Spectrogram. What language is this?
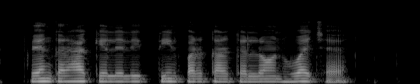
Maithili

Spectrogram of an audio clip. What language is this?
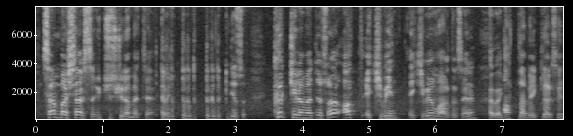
Turkish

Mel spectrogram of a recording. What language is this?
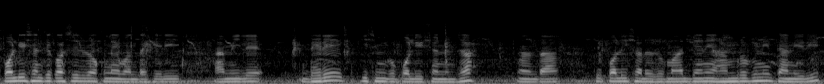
Nepali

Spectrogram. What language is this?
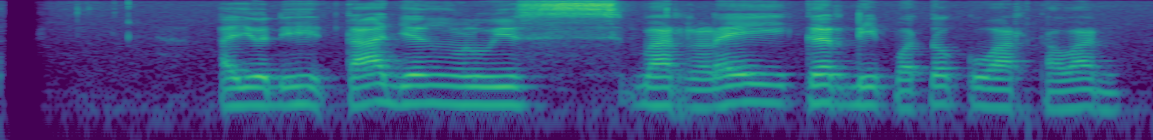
Sundanese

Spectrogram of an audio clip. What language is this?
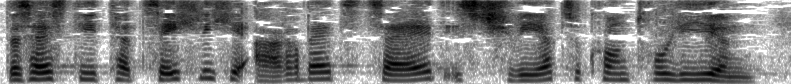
German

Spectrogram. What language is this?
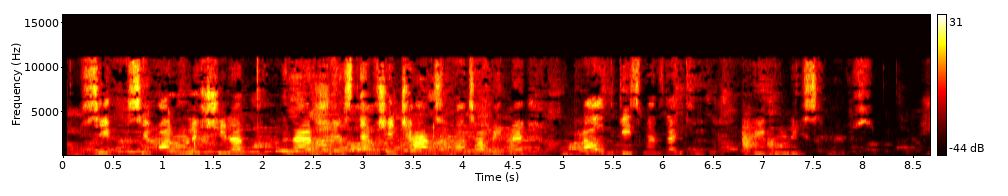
Georgian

